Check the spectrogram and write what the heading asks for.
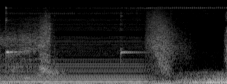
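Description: Intro sound design under an animated neon logo: a steady low droning hum, with a whoosh sweeping through about half a second in and another near the end, and two short high tones.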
